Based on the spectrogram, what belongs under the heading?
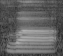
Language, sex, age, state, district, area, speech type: Sanskrit, female, 45-60, Maharashtra, Nagpur, urban, spontaneous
